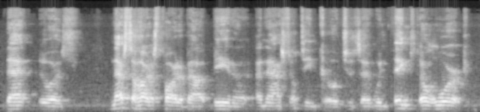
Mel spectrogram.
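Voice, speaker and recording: A man's voice: mid-range voice, warm tone, reverberant, slight background noise, rough recording. A man, a national basketball team coach, talking through interview answers in a conversational way with frequent fillers and restarts.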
